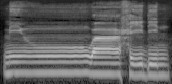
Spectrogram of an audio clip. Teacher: mi abaikan nun, terus masuk ke dalam waw berserta dengung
